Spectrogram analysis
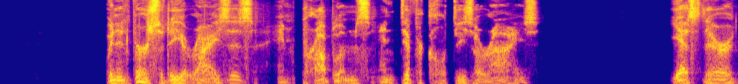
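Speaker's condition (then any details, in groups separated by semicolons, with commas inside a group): Partial laryngectomy from throat cancer; throat cancer survivor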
